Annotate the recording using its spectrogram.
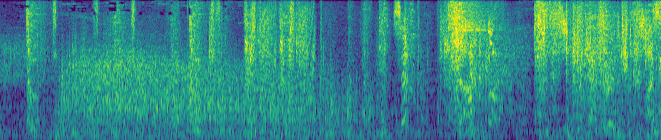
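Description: Game fighters strike each other with sharp hit sounds.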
